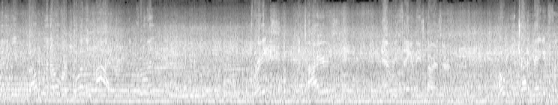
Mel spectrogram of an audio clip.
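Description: Race cars roar around an enduro race at Irwindale at night, engines droning loudly and continuously with pitch sweeps as cars pass, under a commentator's voice.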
